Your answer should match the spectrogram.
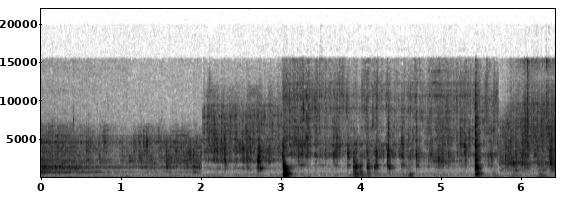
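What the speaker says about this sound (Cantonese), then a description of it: "首先將啲蛋炒熟咗先" Eggs stir-frying in an oiled wok over medium-high heat, a soft sizzle with scraping spatula strokes and a few sharp clanks against the metal, fairly quiet and close.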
